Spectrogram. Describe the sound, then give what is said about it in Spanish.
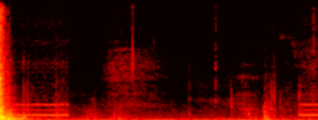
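A car door thuds shut as a person gets into a car holding a mobile phone to the ear, followed by a phone ringing tone that repeats in short bursts over a quiet interior hush. “entra en su coche con el móvil en la oreja.”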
